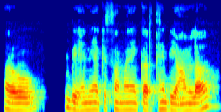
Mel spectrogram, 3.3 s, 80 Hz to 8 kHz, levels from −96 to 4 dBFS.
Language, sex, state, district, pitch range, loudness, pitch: Chhattisgarhi, male, Chhattisgarh, Sarguja, 130-140 Hz, -19 LUFS, 130 Hz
